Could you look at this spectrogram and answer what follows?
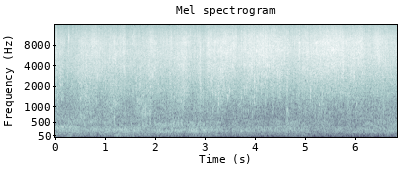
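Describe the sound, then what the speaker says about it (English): Strong wind roars steadily through a flooded neighborhood, a loud continuous rushing with a rain-like wash and no break, no voices heard. "the wind is actually hitting us really hard"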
